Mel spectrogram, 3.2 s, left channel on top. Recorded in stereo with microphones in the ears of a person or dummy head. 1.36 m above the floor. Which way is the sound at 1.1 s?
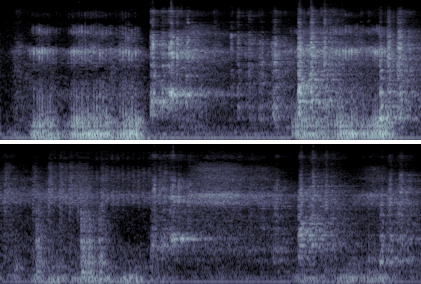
50° left (ahead or behind).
